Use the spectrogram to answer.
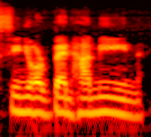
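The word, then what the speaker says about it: Señor Benjamin: So the audience loves Senor Benjamin. And in case anyone's wondering why I'm pronouncing it that way and they don't know, that's how you say it in Spanish.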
